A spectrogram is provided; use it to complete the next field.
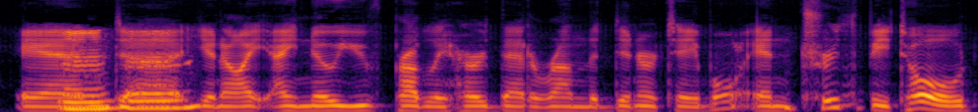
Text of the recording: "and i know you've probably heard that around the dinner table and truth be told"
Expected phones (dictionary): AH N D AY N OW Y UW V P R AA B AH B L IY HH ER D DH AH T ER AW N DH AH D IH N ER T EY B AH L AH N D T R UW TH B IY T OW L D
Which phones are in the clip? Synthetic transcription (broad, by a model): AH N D AY N OW Y UW V P R AA B AH B L IY HH ER D DH AH T ER AW N DH AH D IH N ER T EY B AH L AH N T R UW TH B IY T OW L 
